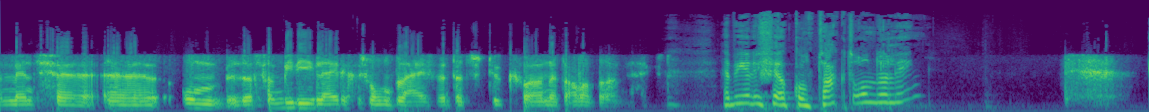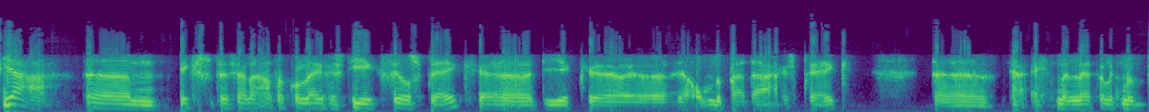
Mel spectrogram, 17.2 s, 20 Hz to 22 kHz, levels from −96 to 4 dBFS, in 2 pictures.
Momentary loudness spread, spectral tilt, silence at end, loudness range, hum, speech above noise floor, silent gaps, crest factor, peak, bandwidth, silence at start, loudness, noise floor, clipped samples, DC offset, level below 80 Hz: 6 LU; -3.5 dB/octave; 0.05 s; 4 LU; none; 46 dB; none; 14 dB; -6 dBFS; 15 kHz; 0 s; -18 LUFS; -65 dBFS; under 0.1%; under 0.1%; -56 dBFS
